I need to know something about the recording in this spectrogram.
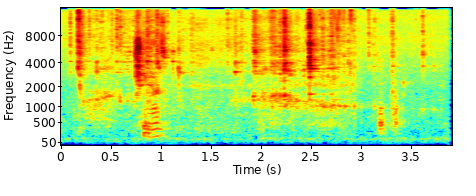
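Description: A young woman sips a drink.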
